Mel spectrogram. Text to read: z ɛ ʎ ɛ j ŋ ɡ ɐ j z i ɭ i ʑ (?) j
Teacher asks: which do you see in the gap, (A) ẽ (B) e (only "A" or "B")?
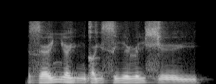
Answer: B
